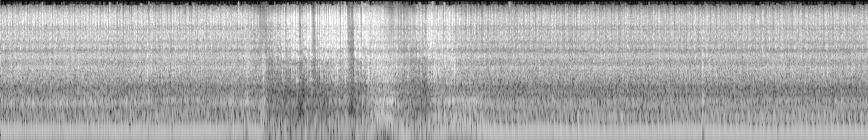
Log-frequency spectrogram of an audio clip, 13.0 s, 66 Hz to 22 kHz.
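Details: 427 big-block Chevy V8 on an engine run stand, first fire after a very long time unrun, distributor timing just adjusted: deep, even open-header idle, one quick throttle blip settling back stable; sounds really good.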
